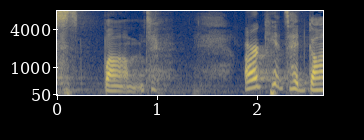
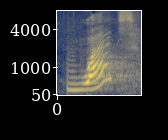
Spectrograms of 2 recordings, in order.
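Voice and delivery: shocked what; 7 dB louder than usual. Retold or imitated. Retelling the second declined card.

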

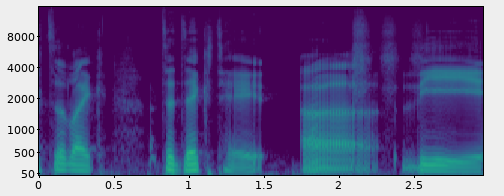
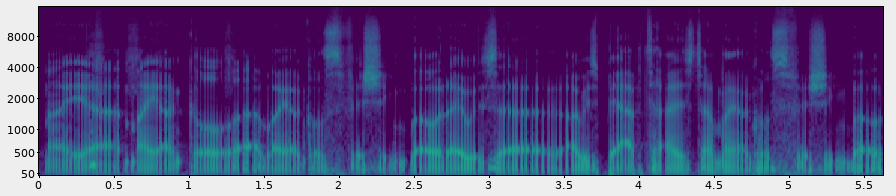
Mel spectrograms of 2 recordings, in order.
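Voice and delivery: much lower Boston voice, softer, playing a fourteen-year-old; Boston accent; 4 dB quieter than usual. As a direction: stay in the deep Boston bit, deadpan. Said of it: "I'm working on my Boston accent".

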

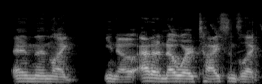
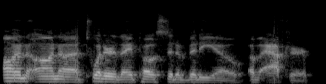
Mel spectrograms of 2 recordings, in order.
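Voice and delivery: ordinary talk, nothing marked

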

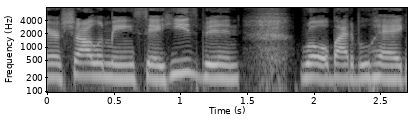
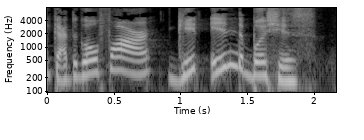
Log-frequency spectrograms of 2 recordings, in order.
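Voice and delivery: ordinary delivery

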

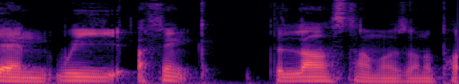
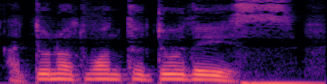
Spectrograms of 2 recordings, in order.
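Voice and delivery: fake French accent; 6 semitones higher, 4 dB louder than usual. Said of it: "You're very good at this French stuff".

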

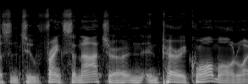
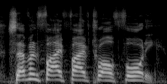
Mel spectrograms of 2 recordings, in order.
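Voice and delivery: laughing; 11 semitones higher than usual. Real, not acted. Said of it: "Oop, that's my phone number".

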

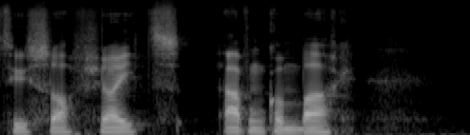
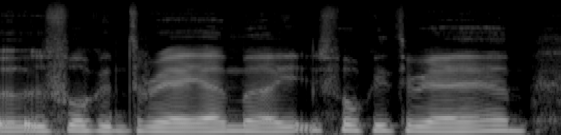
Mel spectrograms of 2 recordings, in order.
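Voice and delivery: mock moaning dealer; 3 semitones higher than usual. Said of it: "hear him fucking moaning a bit".

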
